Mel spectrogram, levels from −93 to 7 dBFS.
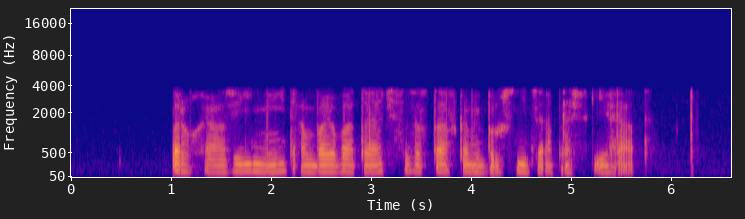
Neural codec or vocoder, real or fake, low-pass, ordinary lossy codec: none; real; 3.6 kHz; Opus, 16 kbps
